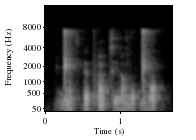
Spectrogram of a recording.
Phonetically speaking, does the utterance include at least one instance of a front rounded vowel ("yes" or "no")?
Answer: yes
